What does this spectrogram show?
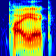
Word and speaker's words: Pajek: free software, could you mention that again and spell it out? Pajek, P-A-J-E-K.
